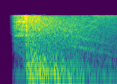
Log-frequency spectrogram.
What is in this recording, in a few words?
Critical, Windows; Whistler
